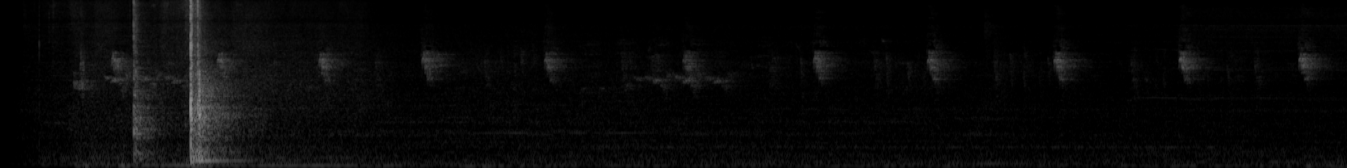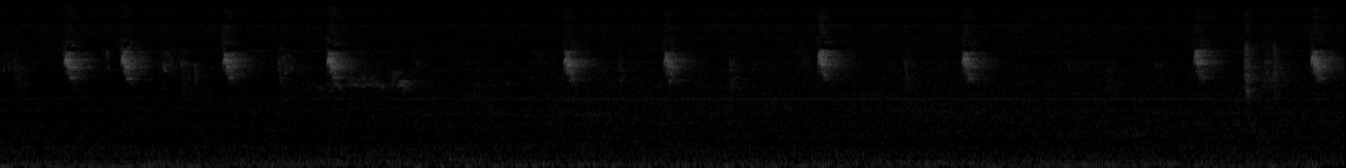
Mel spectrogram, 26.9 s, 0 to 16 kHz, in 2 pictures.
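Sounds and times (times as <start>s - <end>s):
low steady hum: 0.4s - 6.4s.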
